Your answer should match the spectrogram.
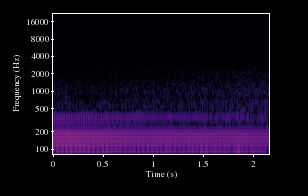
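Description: The song's final acoustic guitar chord fading out quietly: a low note holds steady while the higher notes die away.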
